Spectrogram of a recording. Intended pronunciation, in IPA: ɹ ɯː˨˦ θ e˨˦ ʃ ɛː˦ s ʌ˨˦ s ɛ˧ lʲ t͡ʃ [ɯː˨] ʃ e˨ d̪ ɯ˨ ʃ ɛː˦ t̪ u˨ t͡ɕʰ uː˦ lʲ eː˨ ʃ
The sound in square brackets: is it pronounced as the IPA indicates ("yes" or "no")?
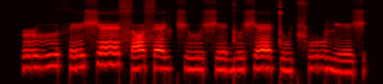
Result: yes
